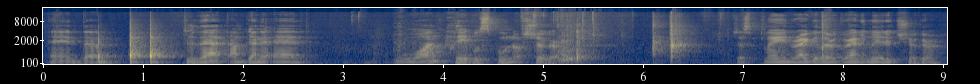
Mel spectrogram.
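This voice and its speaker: A man giving a patient, step-by-step cooking demonstration in his home kitchen, often pausing and restarting his sentences. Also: on the low side, very noisy. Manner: halting, patient step-by-step explaining with frequent restarts. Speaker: home cook. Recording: echoey kitchen room.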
